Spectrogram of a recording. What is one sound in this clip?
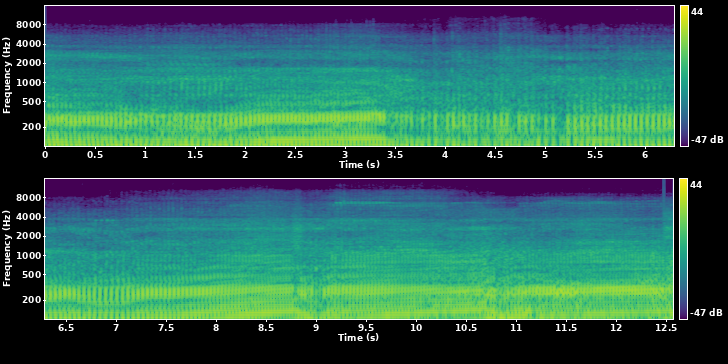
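A motorcycle engine buzzes loudly close by, revving up and down.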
